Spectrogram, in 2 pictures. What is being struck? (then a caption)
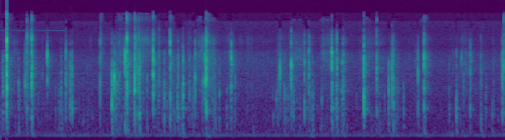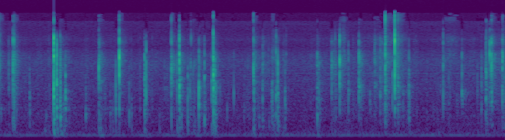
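Soft plastic wet wipes packet. A full, light blue soft plastic wet wipes pack is held in both hands and tapped and scratched with long nails. Rapid, sharp taps mix with crinkling, scratchy rustles that reach bright highs, over a faint steady low hum throughout.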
